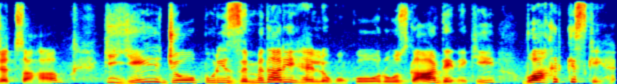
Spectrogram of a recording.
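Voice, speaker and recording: With very wide pitch swings, a woman talks at a high pitch. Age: middle-aged. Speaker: journalist / news commentator. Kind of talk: opinion commentary. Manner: impassioned, direct address.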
